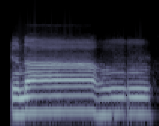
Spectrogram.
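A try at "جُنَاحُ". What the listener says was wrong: হু টান হবে না, জুনা, এই নাটা টান হবে, আলিফ মাদ্দা।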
